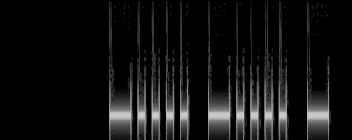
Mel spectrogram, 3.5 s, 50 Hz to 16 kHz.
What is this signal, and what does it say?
Morse code, heard as a keyed tone, about 17 wpm, 700 Hz. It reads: 66T
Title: Common Cut Numbers - 3-Digit 17wpm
